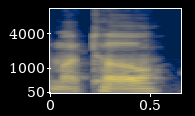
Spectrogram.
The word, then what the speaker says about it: Mato: your name is it matau is that a more correct pronunciation oh that i'm working with you're fine in lakota or dakota it's going to be more like mato mato and in potawatomi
